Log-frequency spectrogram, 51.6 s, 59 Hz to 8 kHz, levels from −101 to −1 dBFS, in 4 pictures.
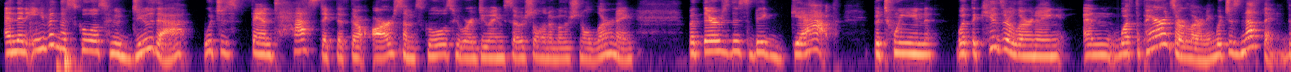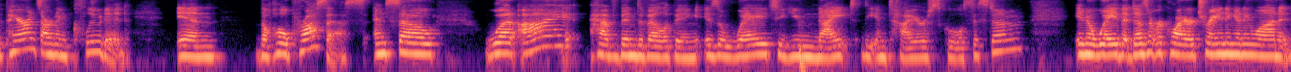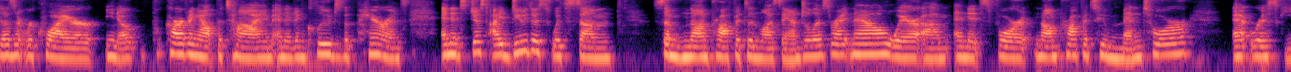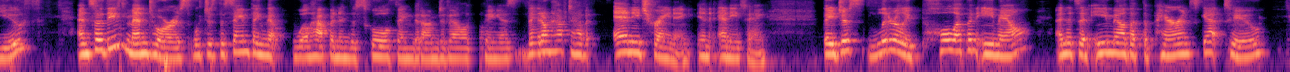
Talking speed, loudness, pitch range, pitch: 185 wpm, -24 LUFS, 165-210 Hz, 185 Hz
